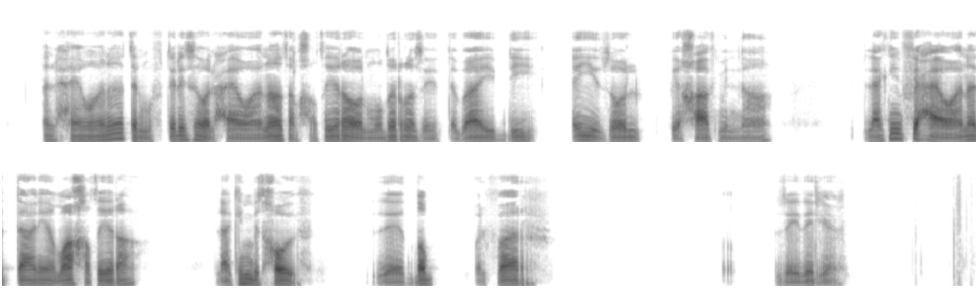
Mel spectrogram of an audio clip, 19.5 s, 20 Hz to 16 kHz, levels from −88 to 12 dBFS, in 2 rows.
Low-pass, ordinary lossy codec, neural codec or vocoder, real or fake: 7.2 kHz; MP3, 48 kbps; none; real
